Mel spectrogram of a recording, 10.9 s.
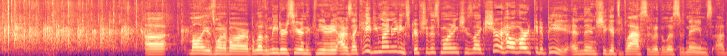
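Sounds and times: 
audience applause: 0.0 - 2.9
speech: 2.2 - 10.9.

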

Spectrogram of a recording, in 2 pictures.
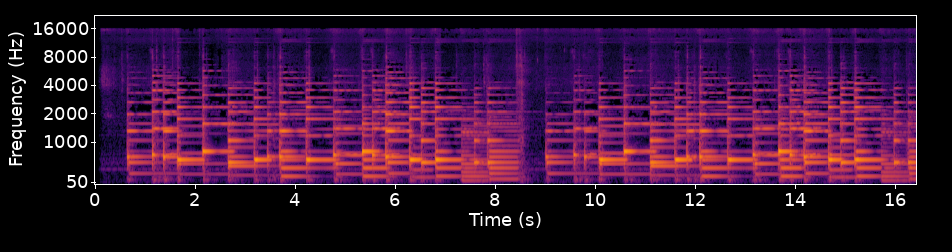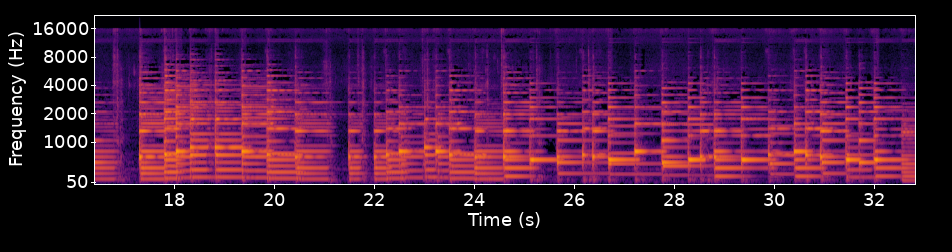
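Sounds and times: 
gavotte on piano: 0.6 - 32.8.

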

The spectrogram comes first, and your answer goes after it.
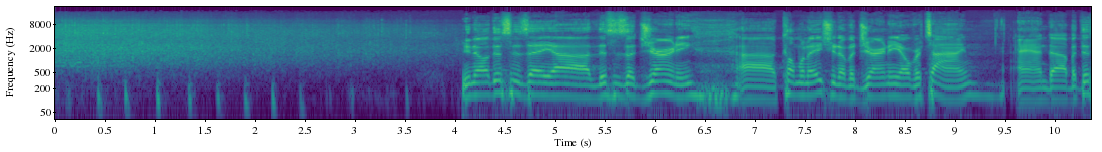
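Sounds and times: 
audience applause: 0.0 - 4.1
speech: 4.1 - 10.3.

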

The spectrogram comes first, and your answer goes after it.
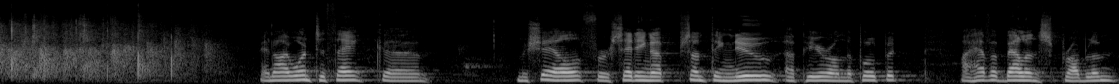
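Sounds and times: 
audience clapping: 0.0 - 2.4
speech: 2.6 - 4.4, 5.2 - 11.1.

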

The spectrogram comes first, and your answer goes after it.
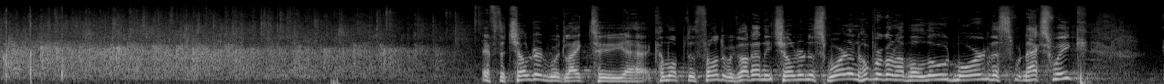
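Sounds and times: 
audience applauding: 0.0 - 4.8
speech: 4.8 - 11.1.

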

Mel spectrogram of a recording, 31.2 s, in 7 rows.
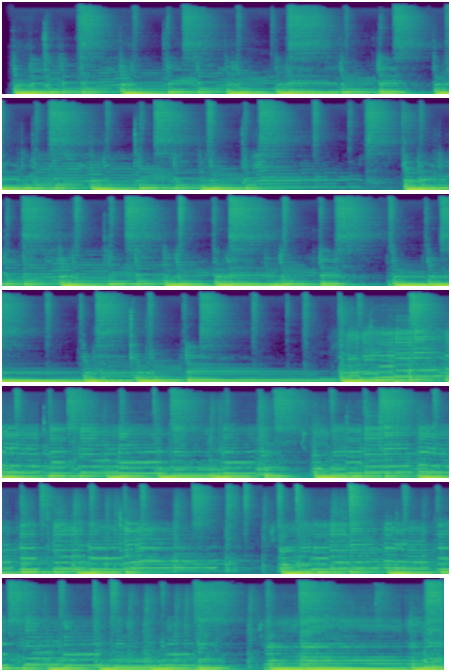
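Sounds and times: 
blues music: 0.1 - 31.2.

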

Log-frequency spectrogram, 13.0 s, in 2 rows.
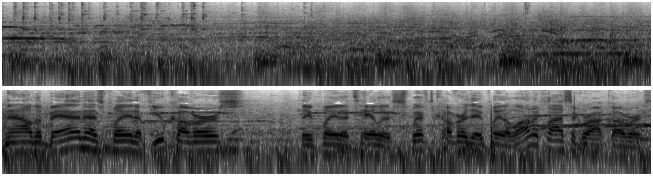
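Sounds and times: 
bright metallic clinks: 0.0 - 3.2
marathon spectators cheering: 0.0 - 10.4, 11.6 - 12.9
speech: 6.5 - 12.9.

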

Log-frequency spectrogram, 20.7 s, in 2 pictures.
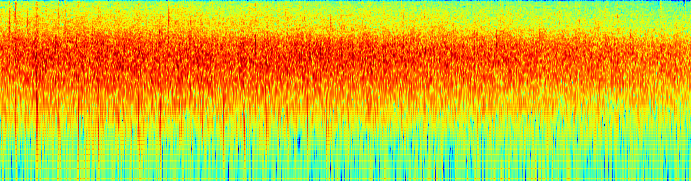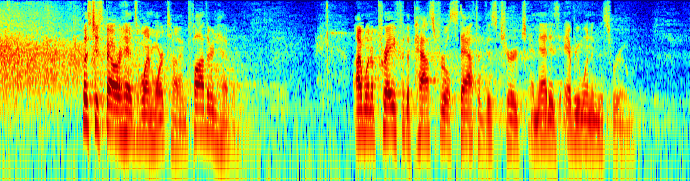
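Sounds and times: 
audience applause in a church: 0.0 - 11.8
speech: 11.6 - 14.0, 15.7 - 20.0.

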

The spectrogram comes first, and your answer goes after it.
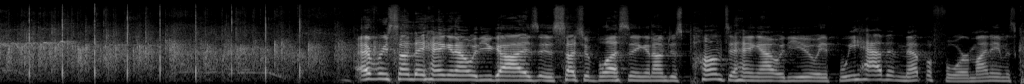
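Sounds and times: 
church congregation applauding its worship band: 0.0 - 4.4
speech: 3.6 - 10.2.

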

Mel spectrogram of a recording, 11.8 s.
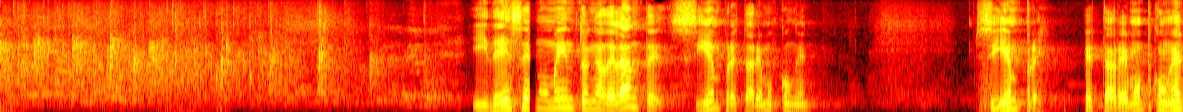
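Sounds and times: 
audience applause: 0.0 - 4.4
speech: 4.7 - 8.2, 9.9 - 11.8.

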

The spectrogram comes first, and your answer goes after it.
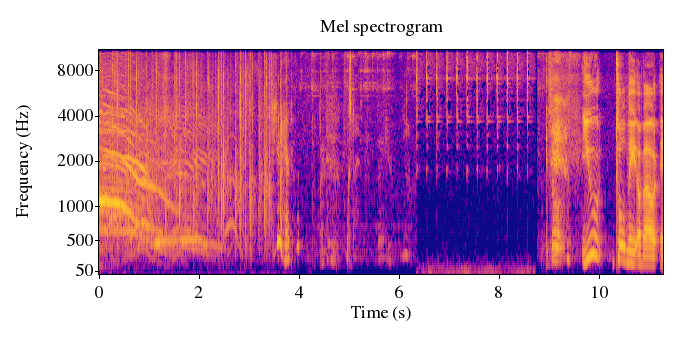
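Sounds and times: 
crowd cheering: 0.0 - 3.2
applause: 0.0 - 3.9
speech: 3.7 - 5.1, 9.0 - 11.2.

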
